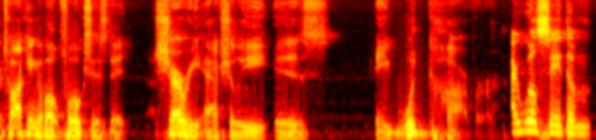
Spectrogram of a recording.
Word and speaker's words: Cherie: about folks is that Sherry actually is a wood carver I will say them the right pronunciation of my name is Cherie because I messed that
